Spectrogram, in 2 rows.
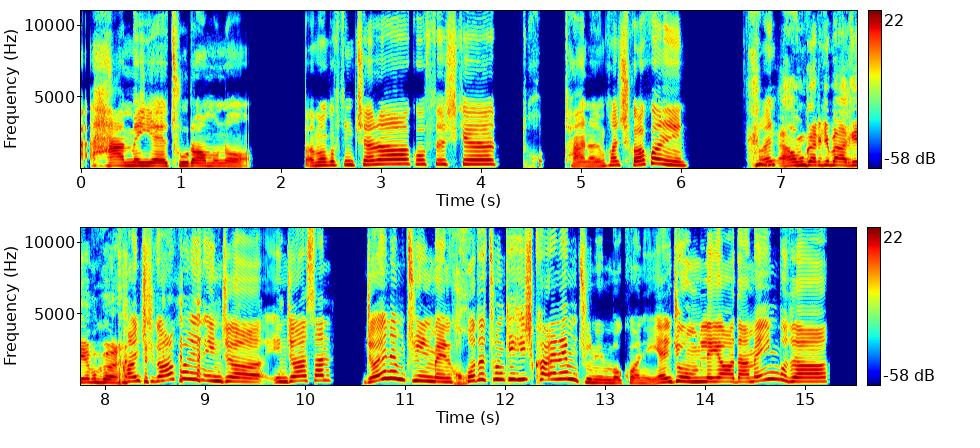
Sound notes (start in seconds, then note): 6.7 laughs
